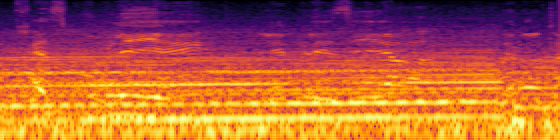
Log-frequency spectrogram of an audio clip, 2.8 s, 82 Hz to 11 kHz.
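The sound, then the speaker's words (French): A naturally aspirated 5-litre V10 engine producing 640 horsepower runs loud, its dense harmonic drone holding mostly steady with slight pitch shifts as the revs rise and dip over a few seconds. “Sa cavalerie compte 640 chevaux, toujours tirés d'un V10 5 litres atmosphérique, mécanique qui a littéralement envoûté Laurent Chevalier, notre confrère de Sport Auto.”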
